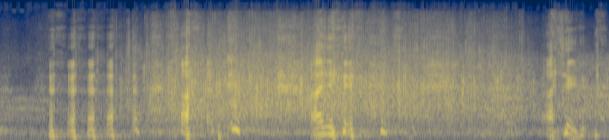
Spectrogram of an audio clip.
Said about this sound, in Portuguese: Mas por que estão aplaudindo?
